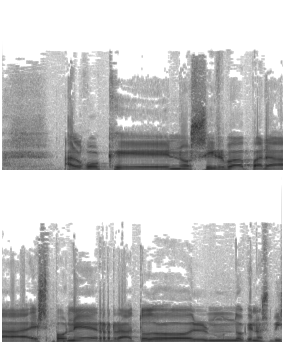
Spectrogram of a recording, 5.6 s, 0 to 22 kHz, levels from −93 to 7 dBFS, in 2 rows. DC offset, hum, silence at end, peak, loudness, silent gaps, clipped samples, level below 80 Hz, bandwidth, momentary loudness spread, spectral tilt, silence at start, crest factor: under 0.1%; none; 0 s; 0 dBFS; -15 LUFS; none; under 0.1%; -46 dBFS; 16 kHz; 4 LU; -3 dB/octave; 0 s; 16 dB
